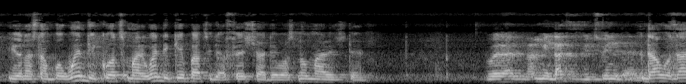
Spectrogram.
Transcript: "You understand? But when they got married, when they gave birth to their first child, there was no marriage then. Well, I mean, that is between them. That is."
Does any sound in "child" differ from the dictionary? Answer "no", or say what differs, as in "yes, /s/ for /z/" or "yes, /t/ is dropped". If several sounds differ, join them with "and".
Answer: yes, /l/ is dropped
